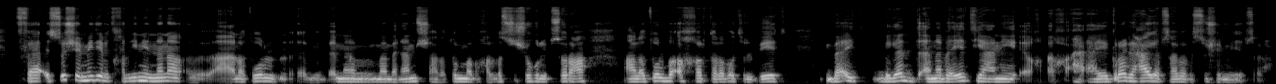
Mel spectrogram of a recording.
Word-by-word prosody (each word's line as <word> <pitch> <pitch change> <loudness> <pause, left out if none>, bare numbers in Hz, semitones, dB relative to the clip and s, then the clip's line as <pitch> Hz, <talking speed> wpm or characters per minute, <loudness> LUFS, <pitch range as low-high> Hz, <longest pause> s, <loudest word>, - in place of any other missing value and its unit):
فالسوشيال 205 -3 +1
ميديا 195 +2 +4
بتخلّيني 160 +1 0
إن 150 -1 +4
أنا 155 -1 +2 0.3
على 130 -1 -2
طول 145 +3 0 0.5
ب - - -2
ما 135 0 +3
ما 125 -1 0
بانامش 130 +4 0
على 110 -2 -9
طول، 135 +4 0
ما 135 - +4
باخلّصش 130 +1 -5
شُغلي 140 -1 -1
بسرعة، 140 +1 0 0.4
على 130 0 +2
طول 155 +4 +1
بأخّر 145 -1 0
طلبات 135 +2 -3
البيت. 135 +4 0 0.4
بقيت، 160 -9 +2
بجد 145 +2 +1
أنا 135 +1 +4
بقيت 145 +5 +1
يعني 130 -2 +2 0.3
خخ - - -10 0.2
هيجرى 130 +6 +2
لي 150 - +2
حاجة 145 0 +3
بسبب 130 -2 -3
السوشيال 125 +1 -6
ميديا 110 - -7
بصراحة. - - -16
140 Hz, 165 wpm, -24 LUFS, 130-150 Hz, 0.5 s, ميديا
